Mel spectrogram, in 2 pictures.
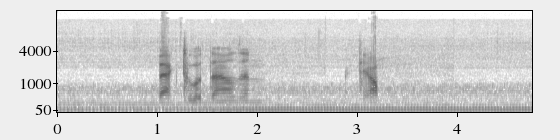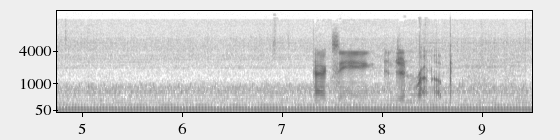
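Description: A man speaks briefly over a headset intercom.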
